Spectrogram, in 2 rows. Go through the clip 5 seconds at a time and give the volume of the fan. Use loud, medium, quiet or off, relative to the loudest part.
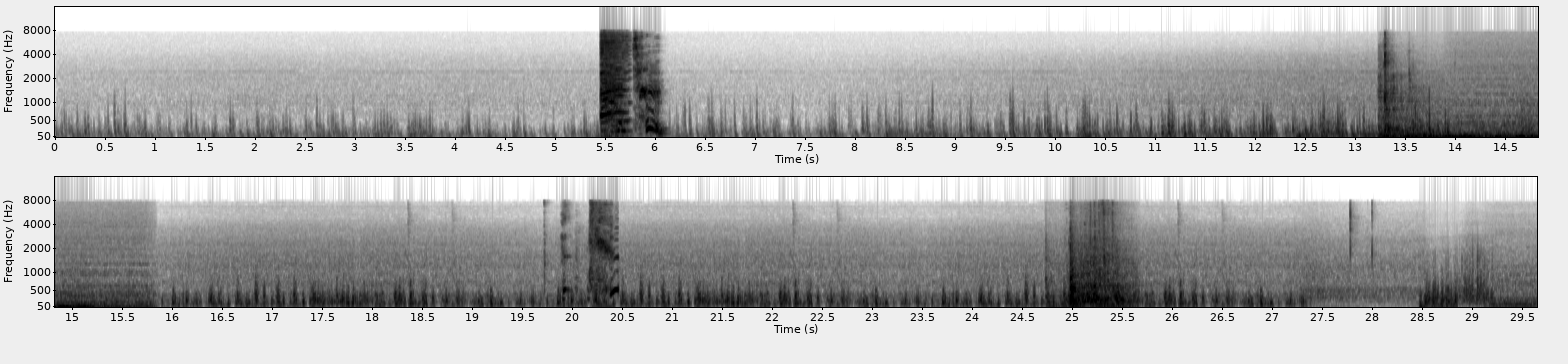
quiet, quiet, loud, loud, loud, loud.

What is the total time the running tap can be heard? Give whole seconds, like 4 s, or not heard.
not heard.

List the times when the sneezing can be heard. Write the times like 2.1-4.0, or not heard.
5.5-6.1, 19.7-20.5.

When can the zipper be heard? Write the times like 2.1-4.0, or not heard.
not heard.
